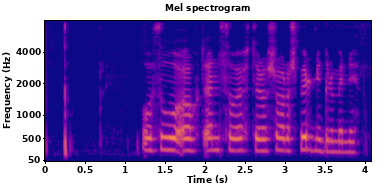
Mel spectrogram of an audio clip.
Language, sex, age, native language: Icelandic, male, 11, Icelandic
